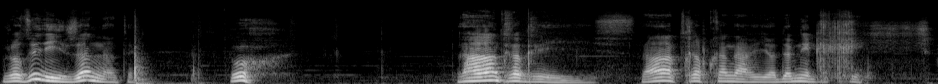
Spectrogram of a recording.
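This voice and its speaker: A man with a Québécois French accent preaching a sermon and leading a guided prayer. He is earnest and repetitive, swinging from loud urging to soft murmurs. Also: mid-range voice, animated, drawn-out words, long pauses, soft background music.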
